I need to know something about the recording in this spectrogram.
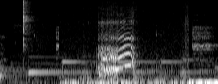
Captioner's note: Soot trills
